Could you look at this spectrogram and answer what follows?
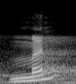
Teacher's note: Man tu sebut bagi letak ujung lidah tu, letak dekat gusi tempat nun mati tu. Man, dengungkan dia, masa dengung tu muncung.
